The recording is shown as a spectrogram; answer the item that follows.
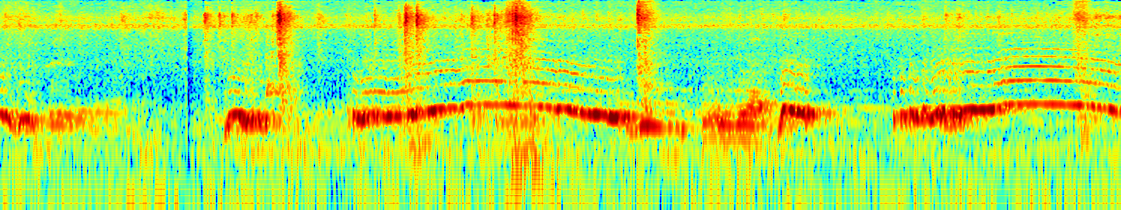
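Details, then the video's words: Farm-kept puter pelung turtle dove, Kebumen, Central Java, Indonesia, in its 'nembak' coo: a rising first note, a long smooth arched hoot, then a brief hitch before the next long tone, phrases repeating steadily. "BURUNG PUTER PELUNG SUARANYA NEMBAK NEMBAK"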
